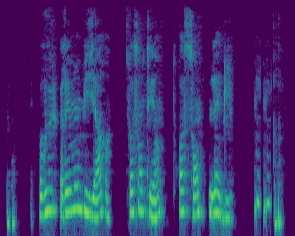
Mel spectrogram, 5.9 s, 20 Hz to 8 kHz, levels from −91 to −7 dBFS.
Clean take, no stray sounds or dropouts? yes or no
no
